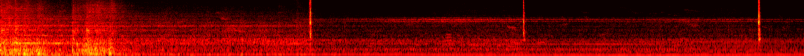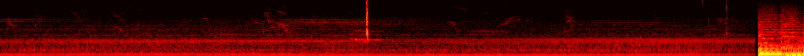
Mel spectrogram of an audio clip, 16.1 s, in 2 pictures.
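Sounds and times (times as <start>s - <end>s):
birds chirping: 0.0s - 15.6s
electric train humming: 0.0s - 16.0s
sharp clicks: 5.0s - 5.5s, 6.8s - 9.2s, 15.0s - 15.4s.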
